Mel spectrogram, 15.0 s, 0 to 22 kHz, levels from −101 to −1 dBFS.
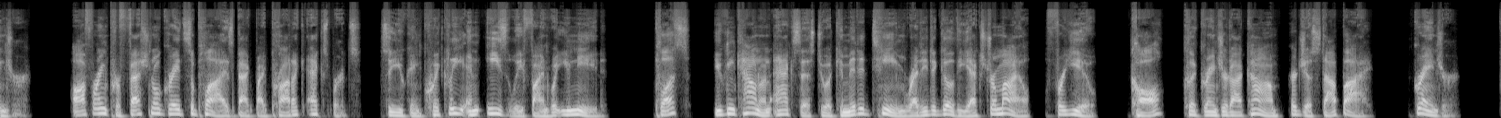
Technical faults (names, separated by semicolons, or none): none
